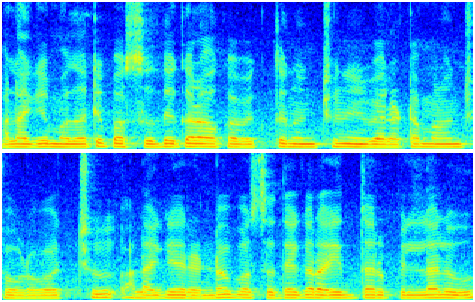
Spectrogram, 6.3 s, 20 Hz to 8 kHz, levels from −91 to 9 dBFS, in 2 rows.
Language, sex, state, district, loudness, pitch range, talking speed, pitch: Telugu, female, Andhra Pradesh, Krishna, -18 LUFS, 155-165 Hz, 150 wpm, 155 Hz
